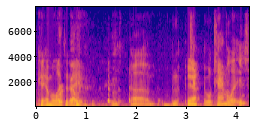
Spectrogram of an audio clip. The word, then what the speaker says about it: Kamala: biden accidentally colored camel today um yeah well camella is how it's pronounced actually let me get back to the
